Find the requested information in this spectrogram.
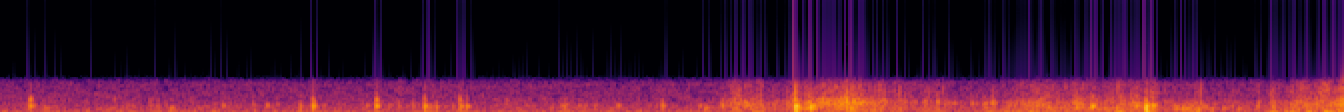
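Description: Muffled low gurgles and rumbling from the abdomen, brief clicks then a longer growl: ordinary stomach growling.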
